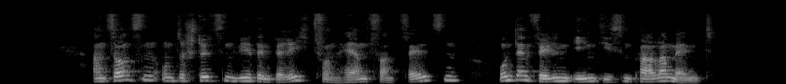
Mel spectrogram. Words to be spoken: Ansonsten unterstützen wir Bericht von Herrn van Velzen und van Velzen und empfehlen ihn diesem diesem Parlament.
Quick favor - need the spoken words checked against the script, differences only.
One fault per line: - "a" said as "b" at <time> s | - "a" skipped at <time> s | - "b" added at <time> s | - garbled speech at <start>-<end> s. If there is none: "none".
- "den" added at 2.5 s
- "van Velzen und" skipped at 5.2 s
- "diesem" skipped at 6.3 s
